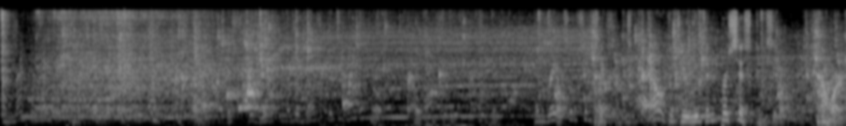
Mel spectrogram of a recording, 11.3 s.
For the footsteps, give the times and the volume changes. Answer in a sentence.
You can't hear the footsteps here.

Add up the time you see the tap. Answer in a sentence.
You can hear the tap for 11 seconds altogether.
